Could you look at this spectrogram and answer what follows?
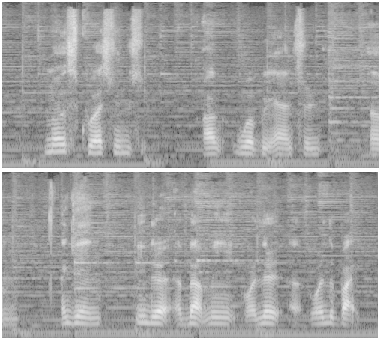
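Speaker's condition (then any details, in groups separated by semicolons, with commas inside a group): Cerebral palsy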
